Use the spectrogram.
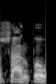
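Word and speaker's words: Tsangpo: इसको बोलते हैं सांपो टी सांपो लिखा रहता है लेकिन टी साइलेंट रहता है ठीक है तो सांगपो बोलते हैं हम लोग राइट सांगपो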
